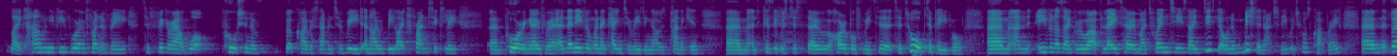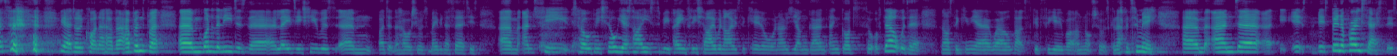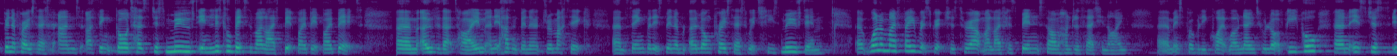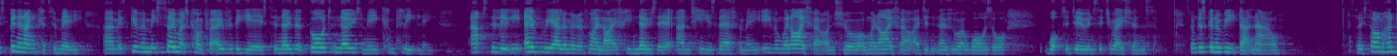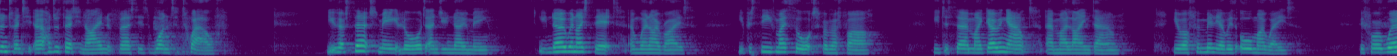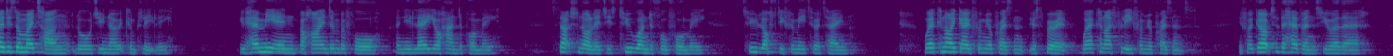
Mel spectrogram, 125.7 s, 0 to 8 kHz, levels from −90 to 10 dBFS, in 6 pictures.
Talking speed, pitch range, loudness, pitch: 200 wpm, 180-225 Hz, -40 LUFS, 200 Hz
